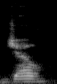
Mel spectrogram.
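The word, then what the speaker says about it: Zhou: Chinese civilization under the Joe and chin dynasty zho you were going to pronounce that Joe and qi n chin so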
